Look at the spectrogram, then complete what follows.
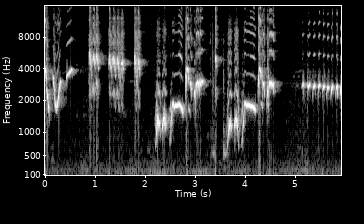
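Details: Gacor song of a White-rumped shama for prompting other shamas: harsh squawky notes mixed with downslurred and rising whistles, ending in a rapid run of evenly repeated whistled notes.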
